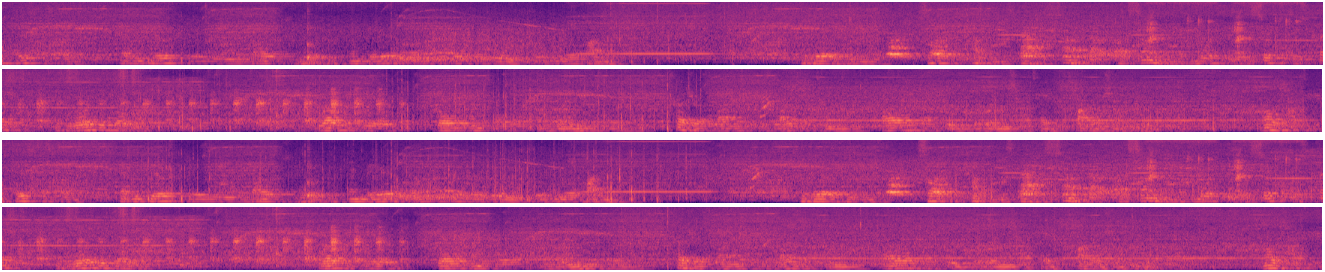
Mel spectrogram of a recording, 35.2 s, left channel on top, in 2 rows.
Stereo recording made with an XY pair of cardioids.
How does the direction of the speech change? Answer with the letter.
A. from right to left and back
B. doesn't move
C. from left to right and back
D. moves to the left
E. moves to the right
D.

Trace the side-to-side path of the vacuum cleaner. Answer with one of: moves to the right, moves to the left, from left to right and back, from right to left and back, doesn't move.
from left to right and back.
